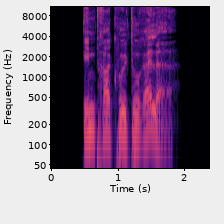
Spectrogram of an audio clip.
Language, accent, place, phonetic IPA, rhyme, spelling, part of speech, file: German, Germany, Berlin, [ɪntʁakʊltuˈʁɛlə], -ɛlə, intrakulturelle, adjective, De-intrakulturelle.ogg
- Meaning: inflection of intrakulturell: 1. strong/mixed nominative/accusative feminine singular 2. strong nominative/accusative plural 3. weak nominative all-gender singular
